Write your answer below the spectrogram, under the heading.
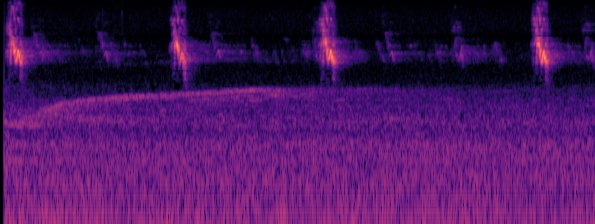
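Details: Sparrow calling in the morning, giving short, sharp chirps about every one to two seconds over a steady low hum and a faint rising siren-like tone.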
